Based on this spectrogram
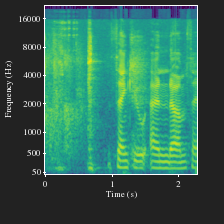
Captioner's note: audience clapping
